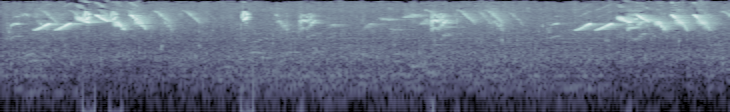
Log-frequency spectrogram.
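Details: Double-collared seedeater, tui tui zel zel song style used to teach young birds. Loud trilled bursts of high, steeply falling whistles open and close the phrase, with sparser notes between and light background noise.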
